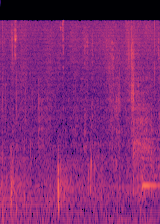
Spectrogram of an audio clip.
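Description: Faint rustling with a few light clicks as hands rummage through a handbag, the sharpest click about three-quarters of a second in.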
